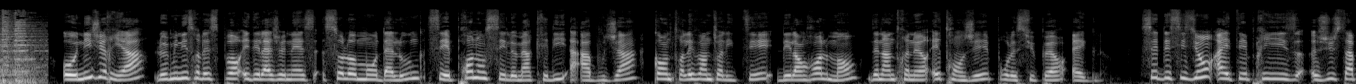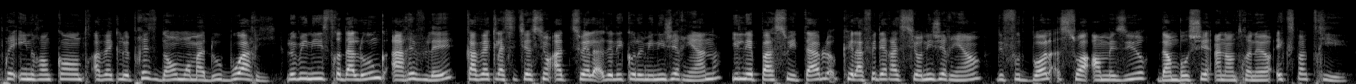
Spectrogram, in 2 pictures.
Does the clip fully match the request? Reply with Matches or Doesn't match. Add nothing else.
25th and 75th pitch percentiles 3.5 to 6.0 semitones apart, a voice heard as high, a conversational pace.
Doesn't match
